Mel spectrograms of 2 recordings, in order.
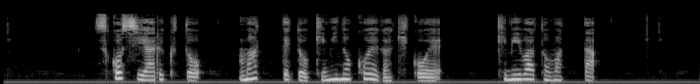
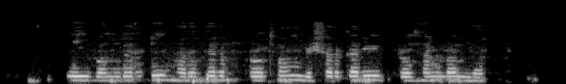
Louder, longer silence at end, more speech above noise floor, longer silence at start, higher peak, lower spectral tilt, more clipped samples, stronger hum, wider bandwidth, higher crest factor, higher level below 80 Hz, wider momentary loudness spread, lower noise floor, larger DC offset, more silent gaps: about the same, -21 LUFS vs -20 LUFS; first, 1.05 s vs 0.3 s; about the same, 27 dB vs 30 dB; first, 0.95 s vs 0.3 s; about the same, -2 dBFS vs -4 dBFS; second, -3.5 dB/octave vs -8.5 dB/octave; neither; neither; first, 11.5 kHz vs 7.4 kHz; about the same, 20 dB vs 16 dB; about the same, -58 dBFS vs -58 dBFS; about the same, 12 LU vs 10 LU; about the same, -47 dBFS vs -49 dBFS; neither; neither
